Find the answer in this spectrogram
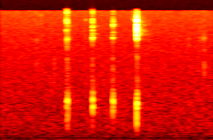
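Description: Four quick clicks of a computer pointing device, about a quarter second apart, as a spreadsheet cell is selected and its fill-colour menu opened.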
